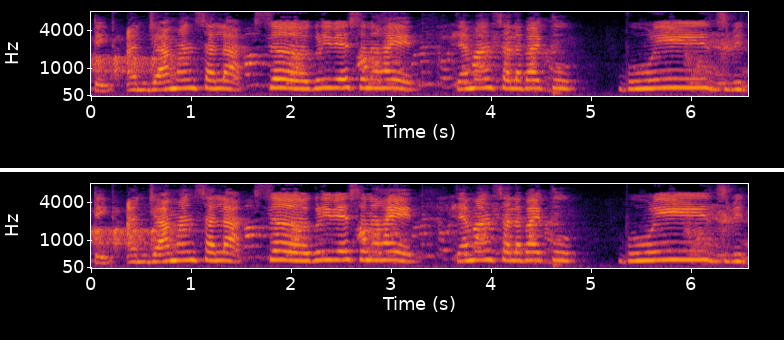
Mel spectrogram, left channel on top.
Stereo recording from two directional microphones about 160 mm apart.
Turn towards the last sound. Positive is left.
turn(degrees=15)  # may be behind; listen again after turning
